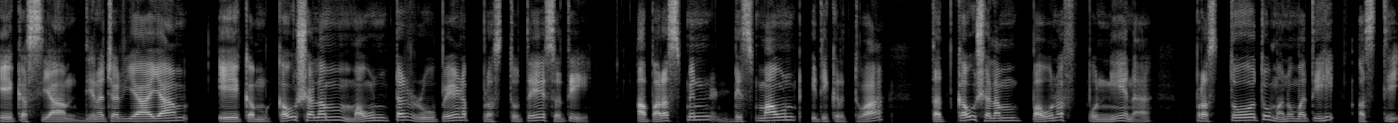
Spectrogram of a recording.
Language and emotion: Sanskrit, neutral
